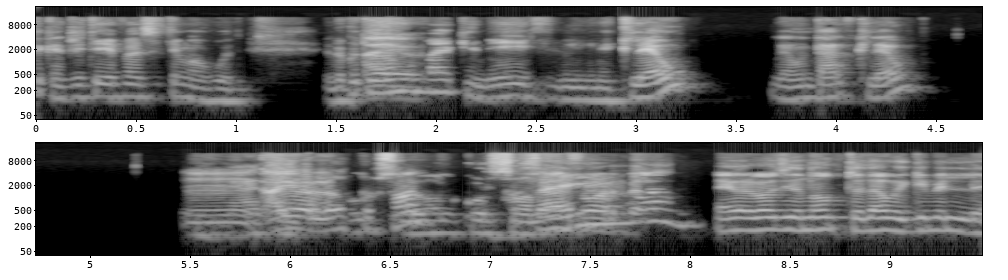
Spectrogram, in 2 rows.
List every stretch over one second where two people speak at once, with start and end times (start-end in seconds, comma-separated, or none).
5.5-7.8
